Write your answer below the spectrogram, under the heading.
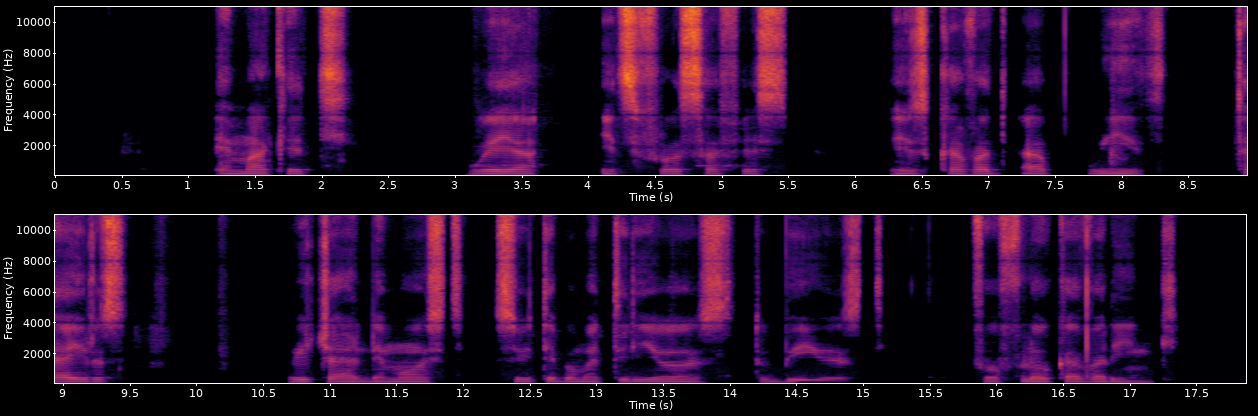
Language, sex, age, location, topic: Kinyarwanda, male, 18-24, Kigali, finance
